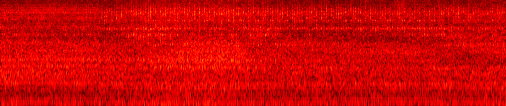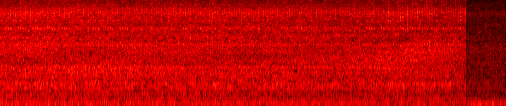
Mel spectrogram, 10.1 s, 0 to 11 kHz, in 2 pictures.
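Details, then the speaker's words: BMW X5 E70 gasoline N55, after DME replacement fixing intermittent stalling and delayed starts; no fault codes afterwards. Steady low idle rumble without stumbles, misses or dips before shutoff: normal idle. "시동 잘 벌리고요 중요한 건 걸리는게 문제가 아니라 시동이 꺼지는 문제를 해결하는 부분이기 때문에 [박수] 시동을 좀 걸어 놓고 지켜보도록 하겠습니다"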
